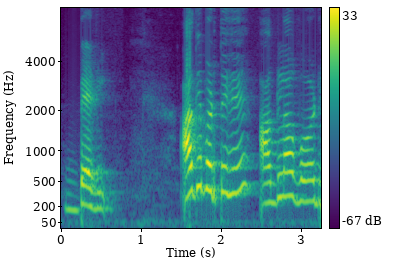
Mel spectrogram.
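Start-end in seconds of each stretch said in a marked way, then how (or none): 0.1-0.6 बेरी like the end of gooseberry; short e in बेरी, "ber-ee"; correct pronunciation. Shown as a demonstration. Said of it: "वैसे ही". (बेरी को गूसबेरी के "बेरी" जैसा बोलें)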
